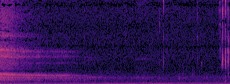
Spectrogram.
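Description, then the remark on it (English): A long, breathy exhale out through the mouth after a deep breath in through the nose, soft, trailing off gradually over a couple of seconds into quiet with a low steady hum underneath. “Breathing in deep, in through the nose, out through the mouth.”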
